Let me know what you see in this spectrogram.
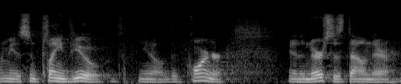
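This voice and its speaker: A man speaks in a Midwestern American accent. His medium-pitched voice keeps a fairly even intonation. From US Midwest, Indiana. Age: 60s. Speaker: lecturer. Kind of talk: presentation.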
